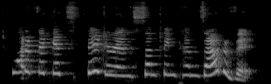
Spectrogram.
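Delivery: high, small voice fretting over the tree; a child's anxious what-if; worried little girl. Acted. Wimberly voicing a worried question.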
